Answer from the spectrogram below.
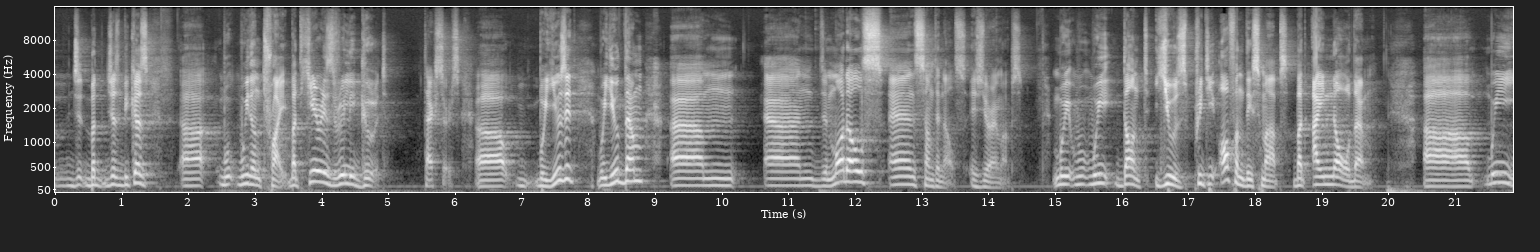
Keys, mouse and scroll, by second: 9.2 click, 11.2 click, 13.9 click, 20.9 click.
